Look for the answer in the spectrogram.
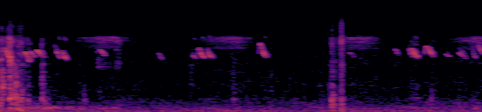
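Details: In a homestead coop, two-week-old baby chicks chirp with quick high peeps, some doubled or tripled, while soft clicks and one louder tap sound from the bedding.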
